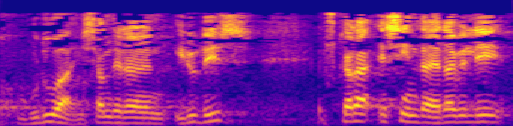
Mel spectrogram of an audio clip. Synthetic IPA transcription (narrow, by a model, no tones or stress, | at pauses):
kbuɾuaisand̪eɾaeniɾuðis | e̞wskaɾaʔe̞sind̪ae̞ɾaβ̞ili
